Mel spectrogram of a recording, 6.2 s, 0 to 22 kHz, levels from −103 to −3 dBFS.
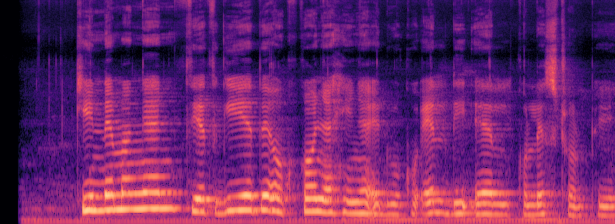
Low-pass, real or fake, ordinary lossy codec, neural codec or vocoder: none; real; none; none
